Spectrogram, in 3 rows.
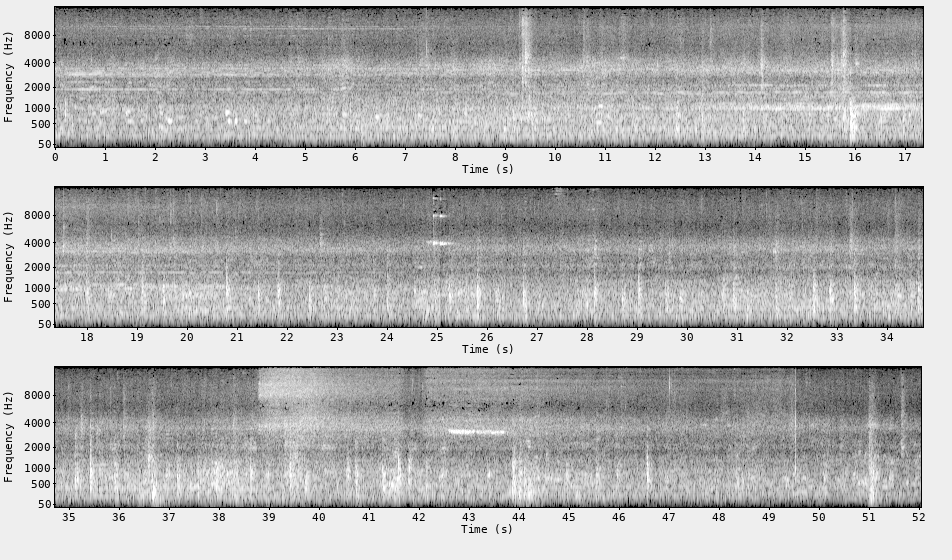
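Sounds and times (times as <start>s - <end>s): train wheels clattering over track: 15.4s - 47.3s.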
